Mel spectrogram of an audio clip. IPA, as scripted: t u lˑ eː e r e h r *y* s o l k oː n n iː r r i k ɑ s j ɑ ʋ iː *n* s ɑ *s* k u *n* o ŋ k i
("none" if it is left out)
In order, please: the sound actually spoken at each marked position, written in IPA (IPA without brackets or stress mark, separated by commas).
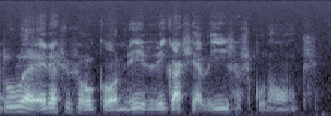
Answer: y, none, s, n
